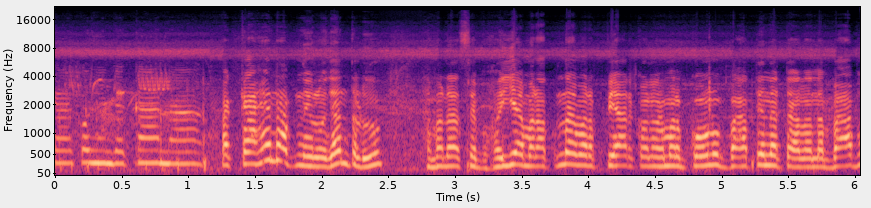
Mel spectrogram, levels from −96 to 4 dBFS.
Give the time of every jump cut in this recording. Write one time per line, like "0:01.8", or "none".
0:01.1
